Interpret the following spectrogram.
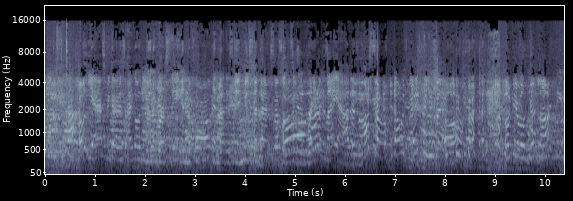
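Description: Many voices talking at once in a large hall: steady, overlapping crowd chatter with no single clear speaker.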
